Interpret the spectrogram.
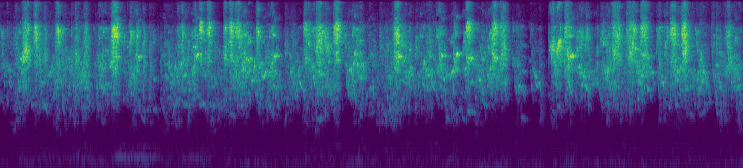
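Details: Chirping budgies in a long run of thick, overlapping chatter, raspy tweets and squawks, briefly thinning around the two-thirds mark before resuming.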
